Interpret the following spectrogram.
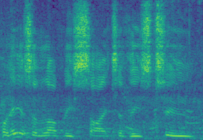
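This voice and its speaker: A man's voice: on the high side, lively intonation, brisk. A man giving airshow commentary, announcing to spectators. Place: outdoor seafront airshow, heard over loudspeakers. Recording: outdoor public address, loud crowd noise. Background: loud crowd and aircraft.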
